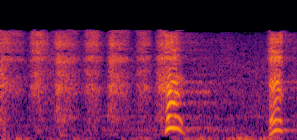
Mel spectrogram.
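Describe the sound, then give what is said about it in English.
A person imitates Mahaprabhu crying for Krishna and breathing heavily: a rhythmic series of loud, rasping breaths, with two sharp, voiced gasps near the end. No talking. “Saying like this and breathing heavily.”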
